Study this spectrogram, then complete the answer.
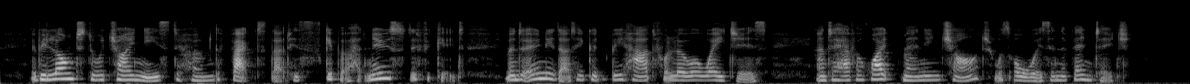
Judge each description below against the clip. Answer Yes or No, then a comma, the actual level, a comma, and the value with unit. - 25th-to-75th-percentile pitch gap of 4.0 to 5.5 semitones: No, average, 3.0 semitones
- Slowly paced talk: No, average, 185 wpm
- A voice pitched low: No, high, 210 Hz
